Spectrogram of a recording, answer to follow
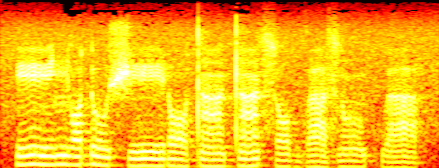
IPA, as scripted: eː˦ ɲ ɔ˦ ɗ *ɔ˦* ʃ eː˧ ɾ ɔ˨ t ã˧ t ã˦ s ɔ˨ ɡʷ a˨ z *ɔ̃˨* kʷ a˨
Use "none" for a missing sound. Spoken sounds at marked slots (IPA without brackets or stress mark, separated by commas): o˦, ɔ̃˧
